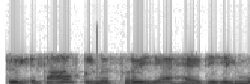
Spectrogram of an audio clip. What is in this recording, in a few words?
Call recording Emergency number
